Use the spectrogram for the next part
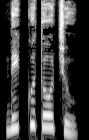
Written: ದಿಕ್ಕುತೋಚು

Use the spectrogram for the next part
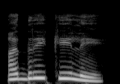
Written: ಅದ್ರಿಕೀಲೆ

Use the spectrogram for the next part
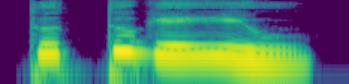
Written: ದಾಧಿಕ್ಯ

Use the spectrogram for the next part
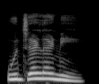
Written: ಉಜಳಣಿ

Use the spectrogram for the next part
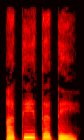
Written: ಅತೀತತೆ

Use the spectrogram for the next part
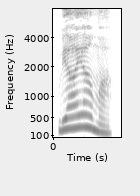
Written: ವ್ಯಾಯಾಮ

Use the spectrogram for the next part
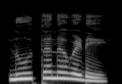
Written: ನೂತನವಡೆ

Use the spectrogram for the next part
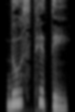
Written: ದುಃಸ್ಥಿತಿ

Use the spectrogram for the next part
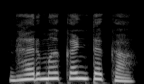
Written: ಧರ್ಮಕಂಟಕ

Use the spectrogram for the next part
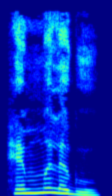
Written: ಹೆಮ್ಮಲಗು

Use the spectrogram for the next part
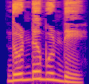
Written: ದೊಡ್ಡಬುಡ್ಡೆ

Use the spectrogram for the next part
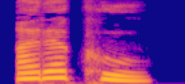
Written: ಅರೋಗ

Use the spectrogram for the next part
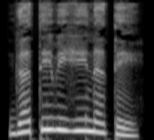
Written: ಗತಿವಿಹೀನತೆ

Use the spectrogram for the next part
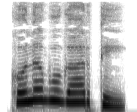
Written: ಕೊನಬುಗಾರ್ತಿ

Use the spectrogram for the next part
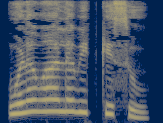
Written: ಒಳವಾಲವಿಕ್ಕಿಸು

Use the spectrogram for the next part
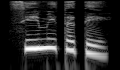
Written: ಸೀಮಿತತೆ

